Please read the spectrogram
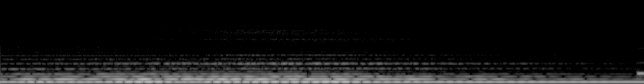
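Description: Binaural-beat meditation music: a sustained low drone with a stack of overtones, wavering in a fast, even pulse that grows louder through the middle and then eases back.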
